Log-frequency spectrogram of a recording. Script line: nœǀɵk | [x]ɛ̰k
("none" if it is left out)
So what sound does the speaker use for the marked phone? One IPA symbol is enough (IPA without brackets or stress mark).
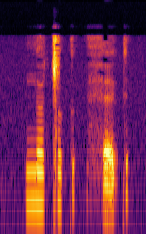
h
